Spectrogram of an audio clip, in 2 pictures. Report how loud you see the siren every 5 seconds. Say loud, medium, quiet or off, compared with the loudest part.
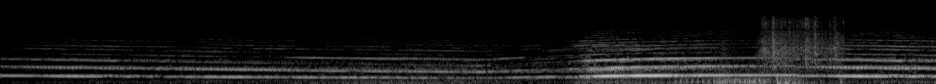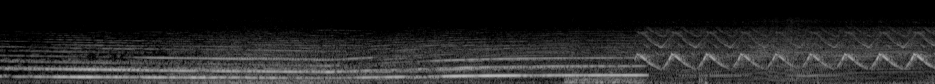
quiet, loud, loud, loud.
